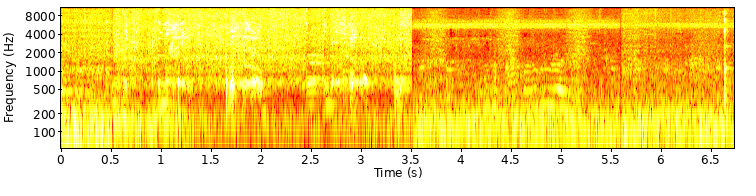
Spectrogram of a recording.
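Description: Taro flowers fry with green chillies in a pan, giving a loud, dense sizzle for about three seconds that then drops to a softer, steady frying hiss.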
